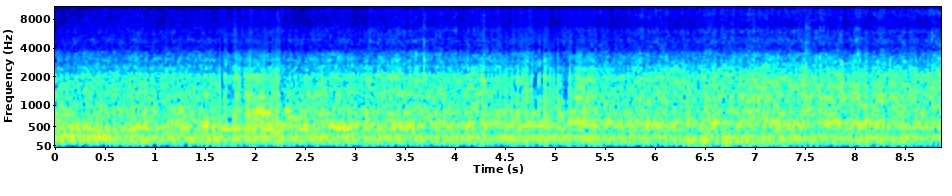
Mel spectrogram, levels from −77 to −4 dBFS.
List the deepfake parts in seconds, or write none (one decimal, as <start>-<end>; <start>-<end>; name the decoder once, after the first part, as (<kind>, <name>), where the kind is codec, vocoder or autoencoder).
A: 1.6-2.3 (vocoder, BigVGAN v2); 4.4-5.4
